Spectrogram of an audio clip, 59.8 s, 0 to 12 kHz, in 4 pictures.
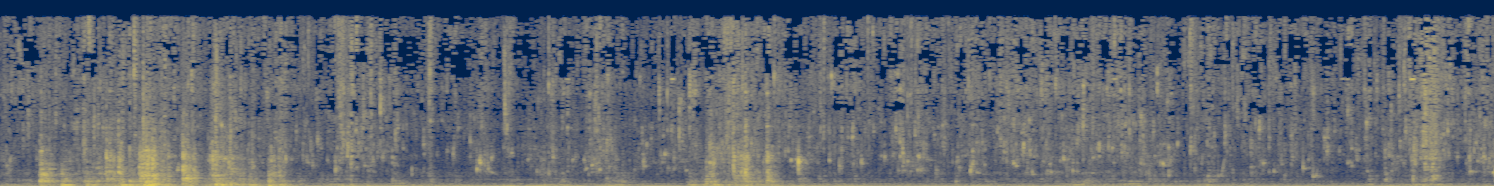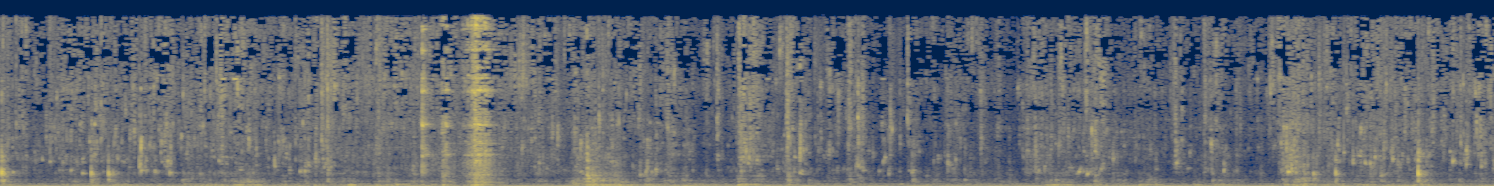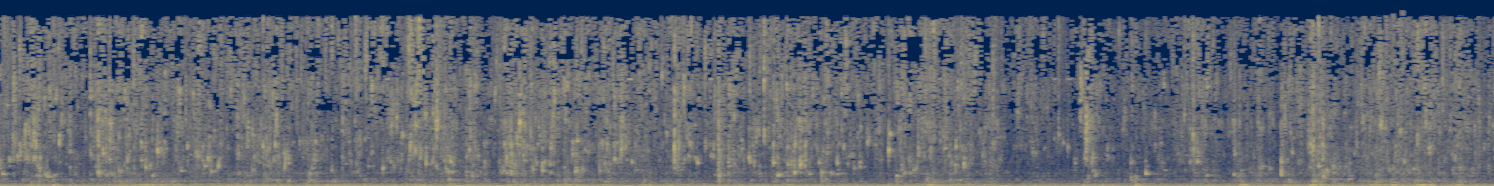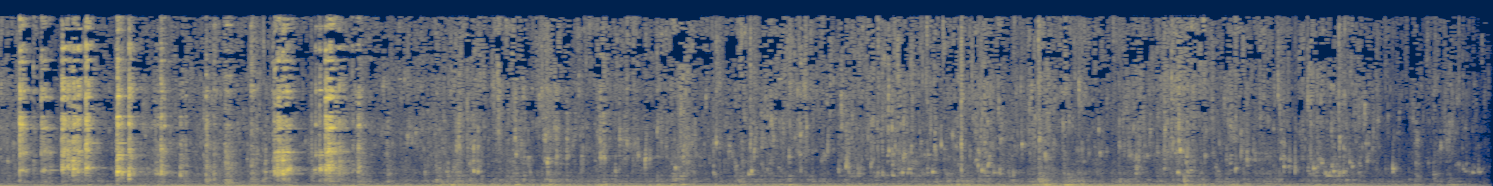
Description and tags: Washing tableware1
wash, washing, water, clean, kitchen, dishes, tableware, cleaning, sink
